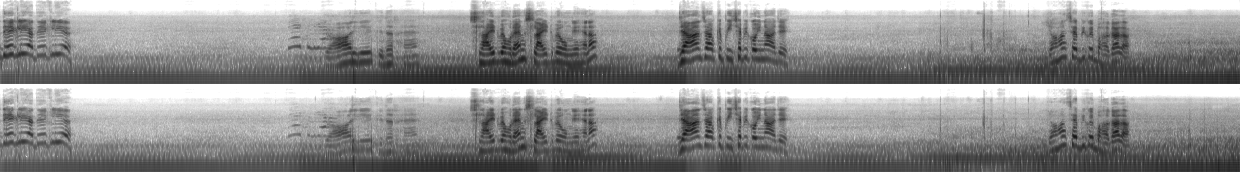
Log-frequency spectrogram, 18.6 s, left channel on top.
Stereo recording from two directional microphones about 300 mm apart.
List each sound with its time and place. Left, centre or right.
0.0 s speech: left
0.3 s speech: centre
4.9 s speech: left
10.2 s speech: centre
15.7 s speech: centre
